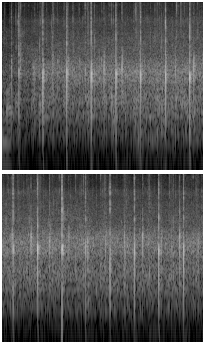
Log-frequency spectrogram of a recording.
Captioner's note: audience applauding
